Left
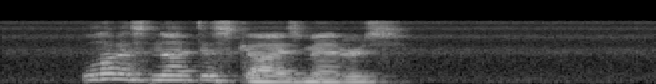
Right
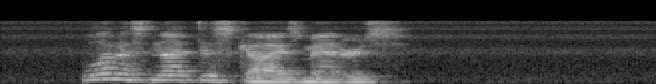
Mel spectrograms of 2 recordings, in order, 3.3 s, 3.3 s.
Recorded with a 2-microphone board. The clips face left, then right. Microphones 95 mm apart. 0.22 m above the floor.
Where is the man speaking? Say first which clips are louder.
Even; 60° right (ahead or behind), 2.5 m.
